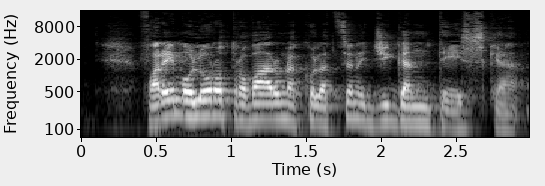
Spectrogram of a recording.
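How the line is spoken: Laughing. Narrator (Italian): rise Hathaway

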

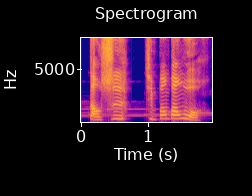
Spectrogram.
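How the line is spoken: Panicked cry. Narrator (Chinese): 诺特慌张……忍不住大叫了一声

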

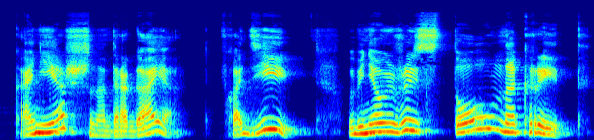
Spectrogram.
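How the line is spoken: Old man's giggle. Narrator (Russian): хихикнул старый волк

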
